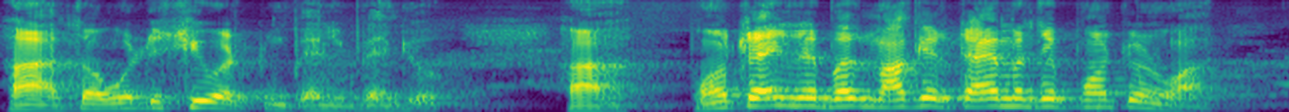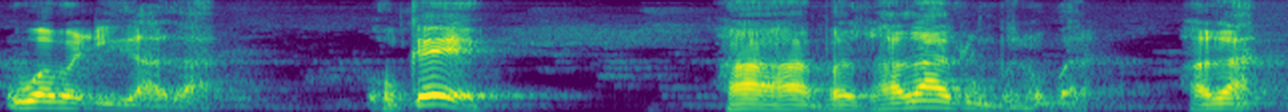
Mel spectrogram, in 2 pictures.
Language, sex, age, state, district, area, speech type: Sindhi, male, 60+, Maharashtra, Mumbai Suburban, urban, spontaneous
